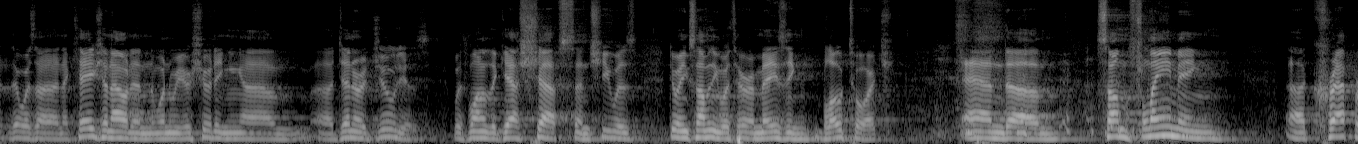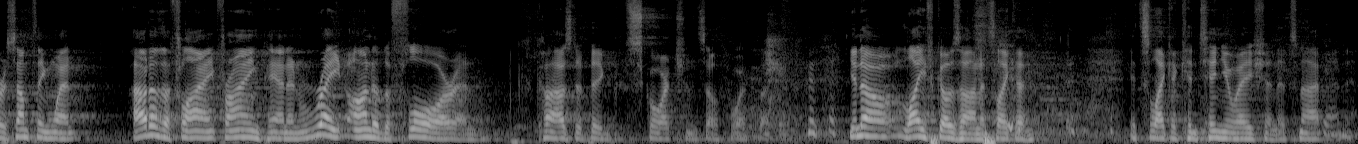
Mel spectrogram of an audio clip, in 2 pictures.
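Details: Adult man speaking; normal voice.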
